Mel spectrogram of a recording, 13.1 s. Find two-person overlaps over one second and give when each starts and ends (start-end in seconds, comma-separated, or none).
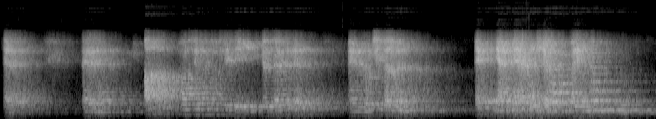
10.5-11.9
